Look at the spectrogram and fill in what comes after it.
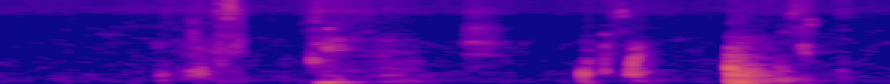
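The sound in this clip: Sips of water, heard as a few soft wet slurps and gulps spaced irregularly across a quiet background.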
